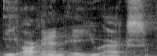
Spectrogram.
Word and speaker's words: Ernaux: But what Ernaux does, and that's Ernaux is how it's spelled, Ernaux. I can't pronounce it that way, but it's Ernaux is how you say it in French.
